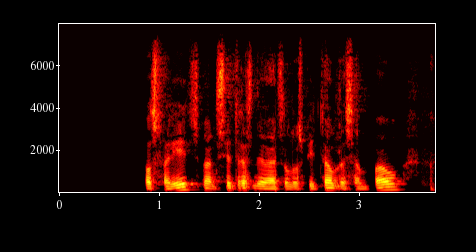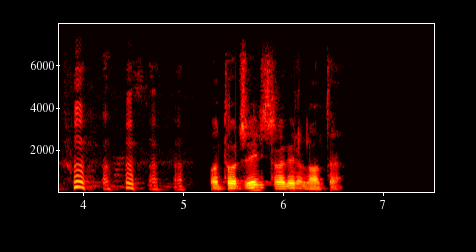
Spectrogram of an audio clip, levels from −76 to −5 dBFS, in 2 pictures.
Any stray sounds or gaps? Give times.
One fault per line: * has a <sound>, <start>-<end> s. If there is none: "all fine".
* has a laugh, 3.7-5.0 s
